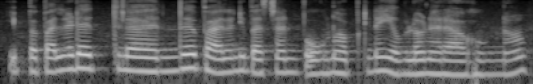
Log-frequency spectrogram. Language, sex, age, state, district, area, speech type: Tamil, female, 18-30, Tamil Nadu, Tiruppur, rural, spontaneous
